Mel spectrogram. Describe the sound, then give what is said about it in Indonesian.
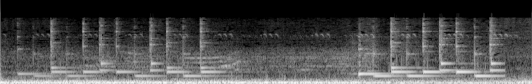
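A phone ringtone for an incoming call at home rings out in two bursts of bright, melodic chiming tones with a short pause between, playing over a steady low rumble in the background. “Sampai ada yang menelpon Om Ivan.”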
